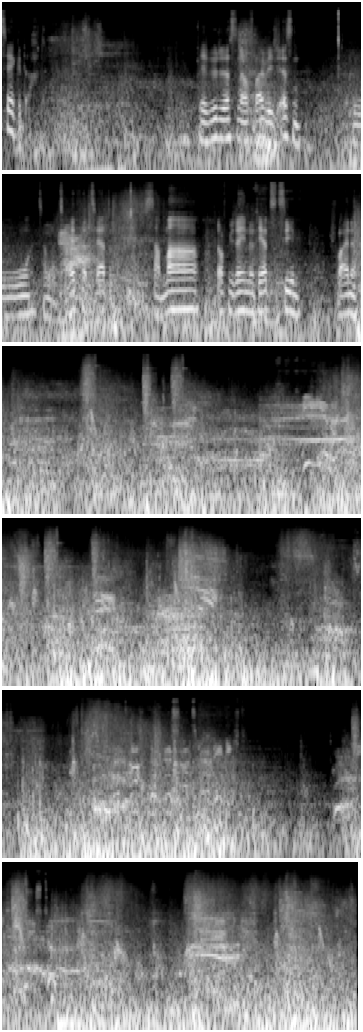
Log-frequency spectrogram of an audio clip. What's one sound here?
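Swords clash and strike in a game battle.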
